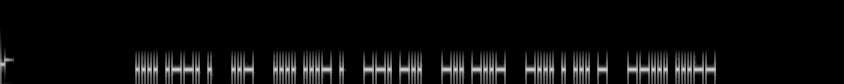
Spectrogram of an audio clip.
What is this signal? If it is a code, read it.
Morse code, heard as a keyed tone, about 40 wpm, 700 Hz. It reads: HPE U HVE GD DX BEST 73
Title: Common QSO Phrases 40wpm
